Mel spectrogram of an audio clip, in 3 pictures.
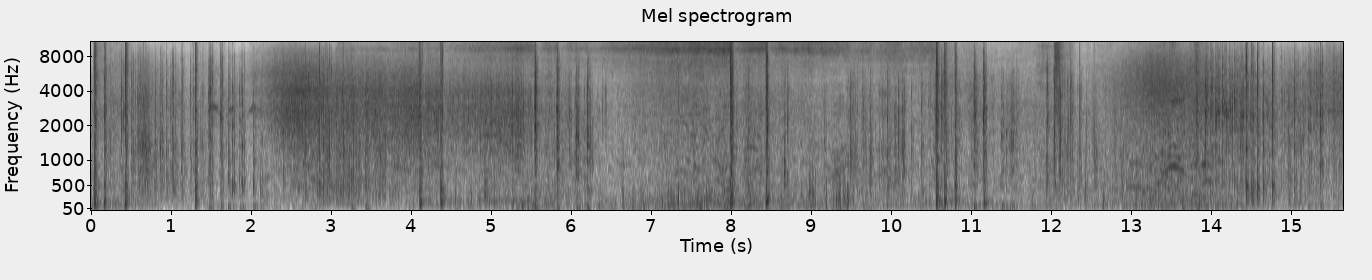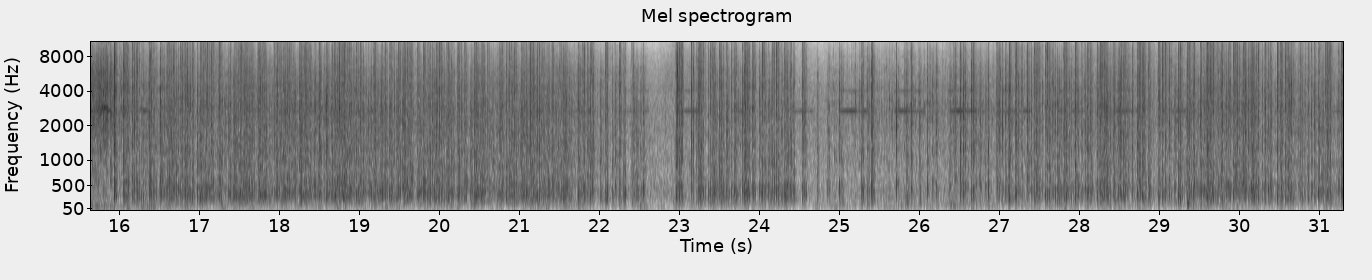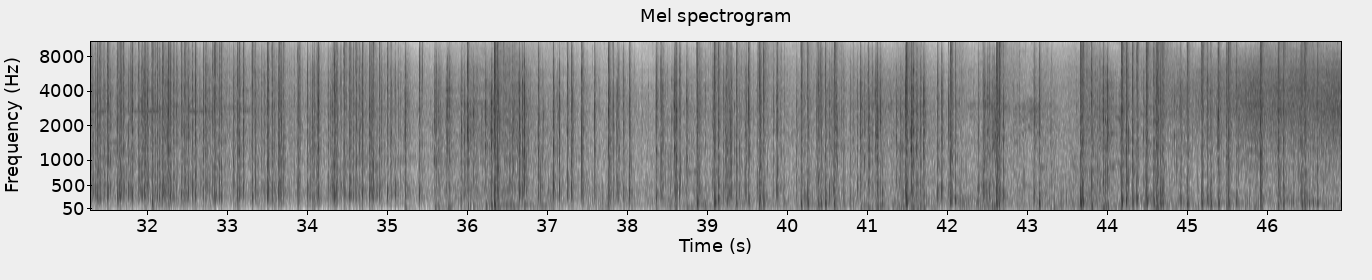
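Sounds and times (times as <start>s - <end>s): fireworks crackling and banging: 0.0s - 46.9s.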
